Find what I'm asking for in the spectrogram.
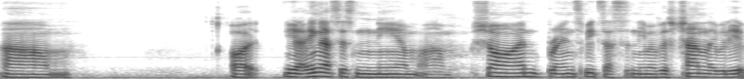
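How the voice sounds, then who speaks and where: With a Bahamian accent, a man of medium pitch speaks in a monotone, flat way at a very slow pace, leaving long, frequent pauses. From Bahamas. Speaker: vlogger. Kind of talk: casual vlog monologue. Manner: deliberately slowed, careful speech; hesitant, many fillers.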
